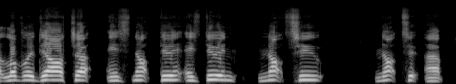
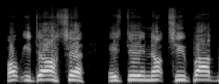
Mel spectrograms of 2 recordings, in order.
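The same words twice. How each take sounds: First: Stumbling over "is doing not too", words jumbled and restarting; tongue-tied stumble. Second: Said in the usual way. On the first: Real, not acted. Wishing Rick's daughter well, tangled in his words, tongue-tied. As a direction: trip over the words and lose the thread. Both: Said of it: "I'm getting tongue-tied here".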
